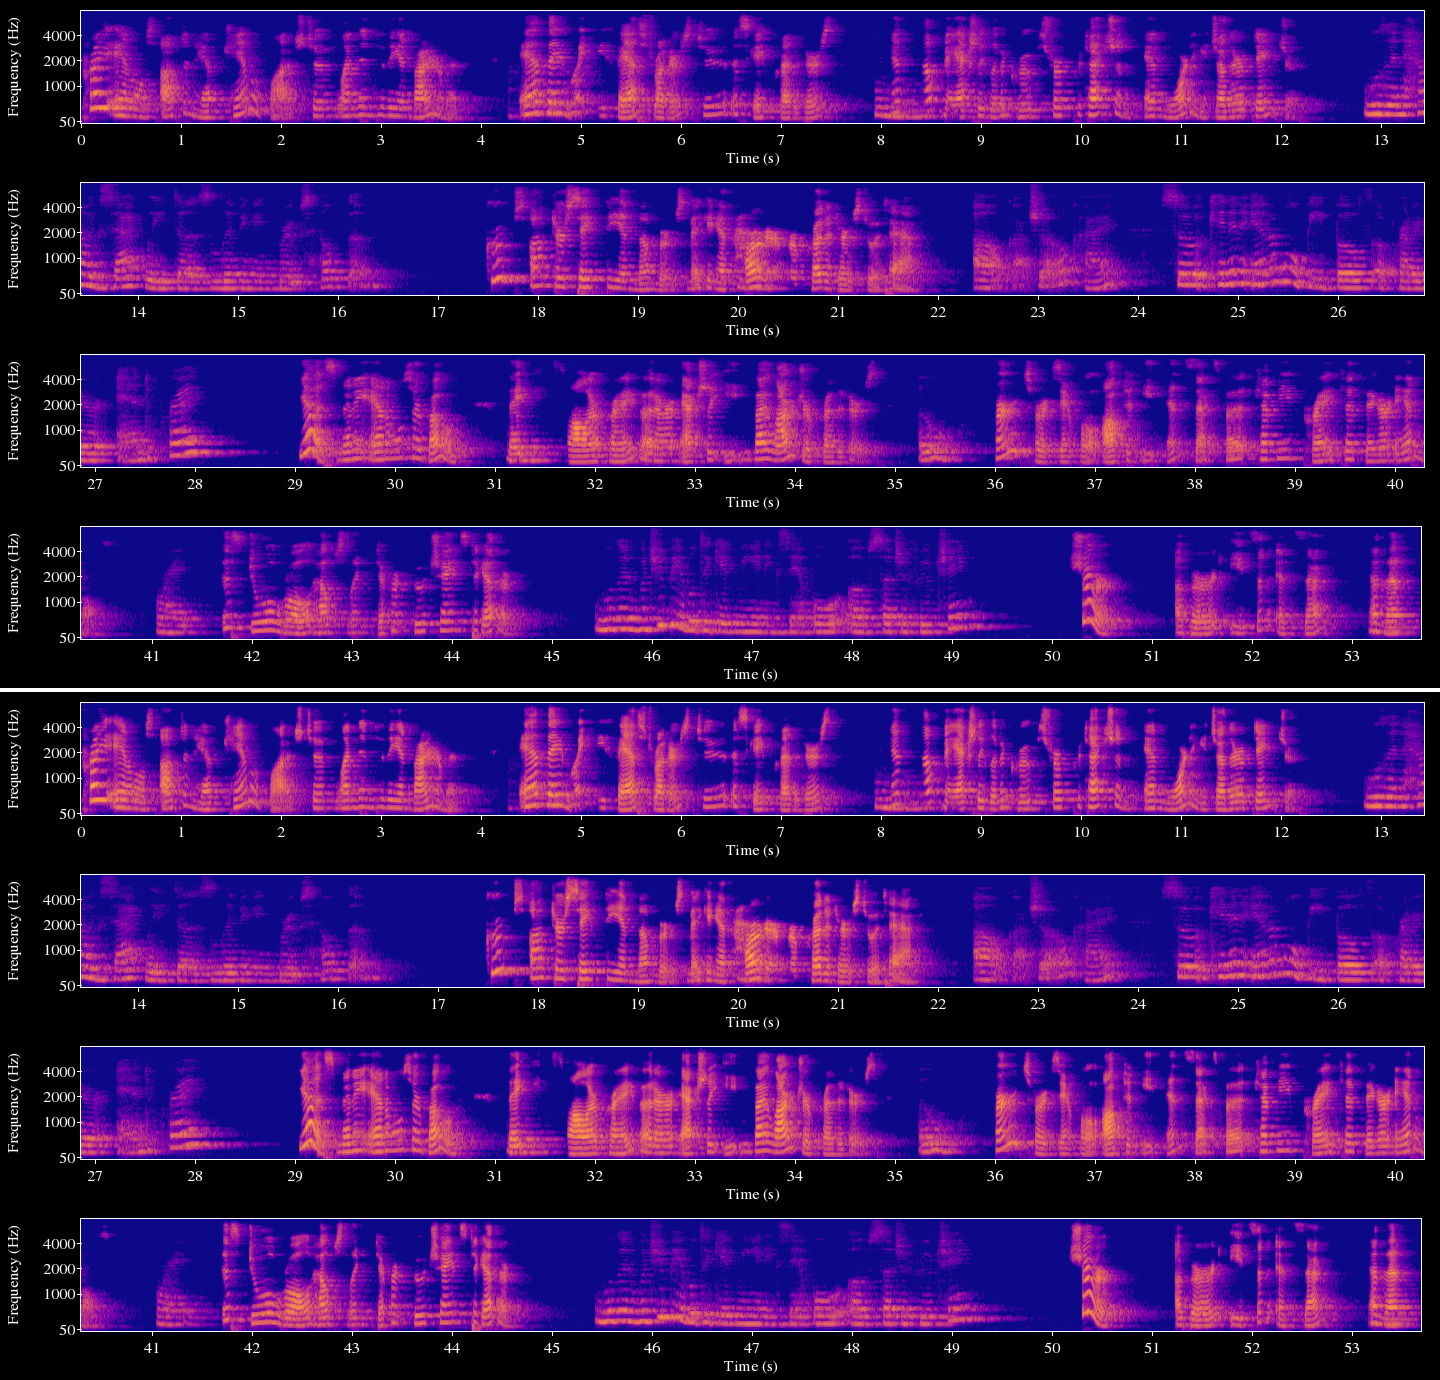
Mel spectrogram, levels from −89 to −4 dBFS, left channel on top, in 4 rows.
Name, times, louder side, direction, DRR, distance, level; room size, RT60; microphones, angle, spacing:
voice 1, 0.0-3.8 4.4-7.5 8.1-12.1 17.5-21.8 29.0-30.6 31.1-31.3 31.7-34.8 36.0-40.5 41.7-44.6 50.2-50.6 51.2-52.7 53.2-53.5, right 4 dB, 85° right, 9 dB, 0.7 m, -34 dB
voice 2, 4.4-5.0 7.9-8.5 12.8-16.3 20.0-20.3 22.3-23.7 24.2-28.0 31.1-31.5 35.2-35.6 41.0-41.3 45.4-49.2 53.2-53.5, equal, 15° left, -3 dB, 2.1 m, -41 dB
10.5 x 5.4 x 2.7 m, 0.75 s
head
